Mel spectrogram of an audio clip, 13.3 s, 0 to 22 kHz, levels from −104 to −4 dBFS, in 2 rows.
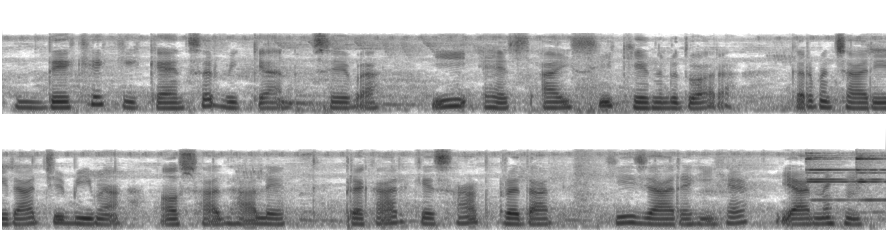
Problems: constant background noise, background conversations at intervals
